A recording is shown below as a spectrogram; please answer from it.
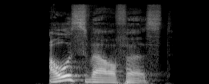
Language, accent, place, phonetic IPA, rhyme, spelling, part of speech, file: German, Germany, Berlin, [ˈaʊ̯sˌvɛʁfəst], -aʊ̯svɛʁfəst, auswerfest, verb, De-auswerfest.ogg
- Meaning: second-person singular dependent subjunctive I of auswerfen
